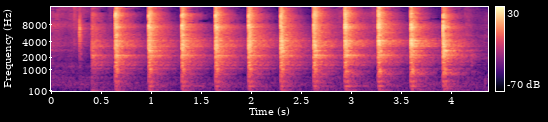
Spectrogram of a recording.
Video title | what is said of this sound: Ford 8.8 Swap - Nova Project PT 3 | hear the tone change there so we know it's in all the way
